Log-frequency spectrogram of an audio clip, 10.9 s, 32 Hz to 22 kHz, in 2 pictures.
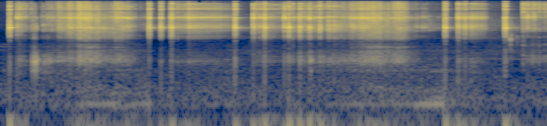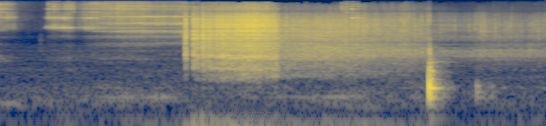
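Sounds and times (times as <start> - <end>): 
beads handled and rolled, rattling and clicking: 0.0 - 10.4.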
